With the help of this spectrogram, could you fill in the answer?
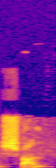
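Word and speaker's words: Schwann: just referred to as shiobon cells. Uh, and that is the German pronunciation because the guy who discovered them was German, hence his last name, Schvon.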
